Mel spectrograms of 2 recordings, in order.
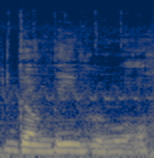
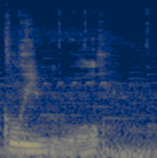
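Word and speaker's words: G'lyh'rul: wish um to know his actual name is g apostrophe l y h apostrophe r u l pronounced go lee rule or glee rule can i can i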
